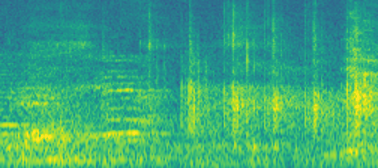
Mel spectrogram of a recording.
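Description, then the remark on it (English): A lone audience member gives a few slow, soft golf claps, faint, against a quiet murmur. “One golf clap.”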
